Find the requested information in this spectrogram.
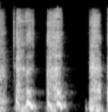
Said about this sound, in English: Your cough is coming back. You've got to take better care of yourself.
